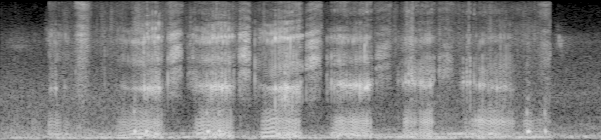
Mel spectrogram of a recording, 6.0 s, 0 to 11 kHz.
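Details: Elderly French Bulldog, twelve years old, recorded on 16 July 2016, giving a steady run of nasal, rasping grunts with a harmonic ring, roughly two per second for about five seconds.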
